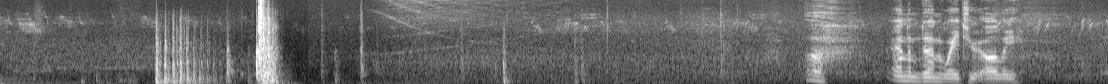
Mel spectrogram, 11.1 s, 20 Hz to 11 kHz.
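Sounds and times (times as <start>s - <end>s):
tailgate rattling clatter: 1.0s - 3.0s
car tailgate slamming shut: 1.4s - 3.0s, 4.6s - 6.0s.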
